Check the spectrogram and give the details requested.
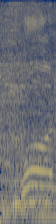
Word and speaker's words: Juan: Especially when you hear the name Juan Manuel Marquez. You know that means trouble as soon as the Jar comes out. Although it's pronounced with a W as in one.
